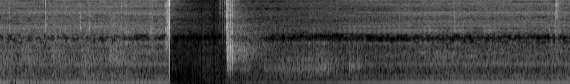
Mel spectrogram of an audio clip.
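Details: Wahl Keep hair clipper running with a steady low buzz, coarse rattly edge, briefly stopping and returning; worn, loose internal connector from age of use causes the noise.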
